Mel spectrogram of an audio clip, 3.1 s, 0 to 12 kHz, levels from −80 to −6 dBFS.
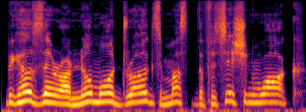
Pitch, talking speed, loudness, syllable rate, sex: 190 Hz, 195 wpm, -16 LUFS, 5.4 syllables/s, male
